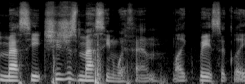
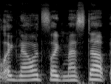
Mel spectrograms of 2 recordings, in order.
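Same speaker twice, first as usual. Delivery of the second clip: usual speaking voice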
